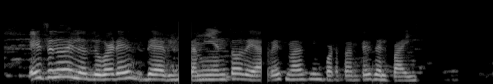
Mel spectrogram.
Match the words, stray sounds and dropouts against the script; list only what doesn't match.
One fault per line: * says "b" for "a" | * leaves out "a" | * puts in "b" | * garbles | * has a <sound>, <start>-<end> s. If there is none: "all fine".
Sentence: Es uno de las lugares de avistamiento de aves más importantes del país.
* says "los" for "las"
* has a dropout, 1.8-1.9 s
* has a dropout, 2.6-2.7 s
